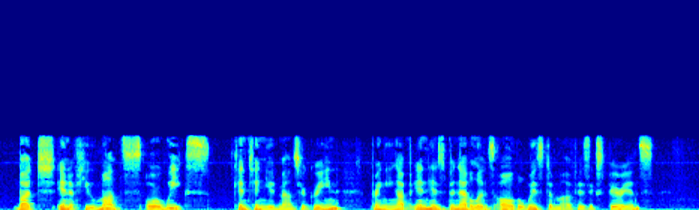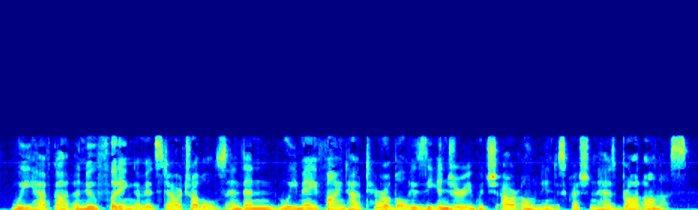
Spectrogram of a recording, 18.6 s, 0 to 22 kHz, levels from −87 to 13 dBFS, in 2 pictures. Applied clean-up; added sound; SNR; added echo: none; none; none; none.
